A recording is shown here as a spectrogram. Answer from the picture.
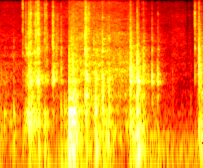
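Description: Lipsticks clattering and clicking against each other in a cup as they are handled close to the microphone, a dense run of knocks for about a second and a half, then quieter.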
